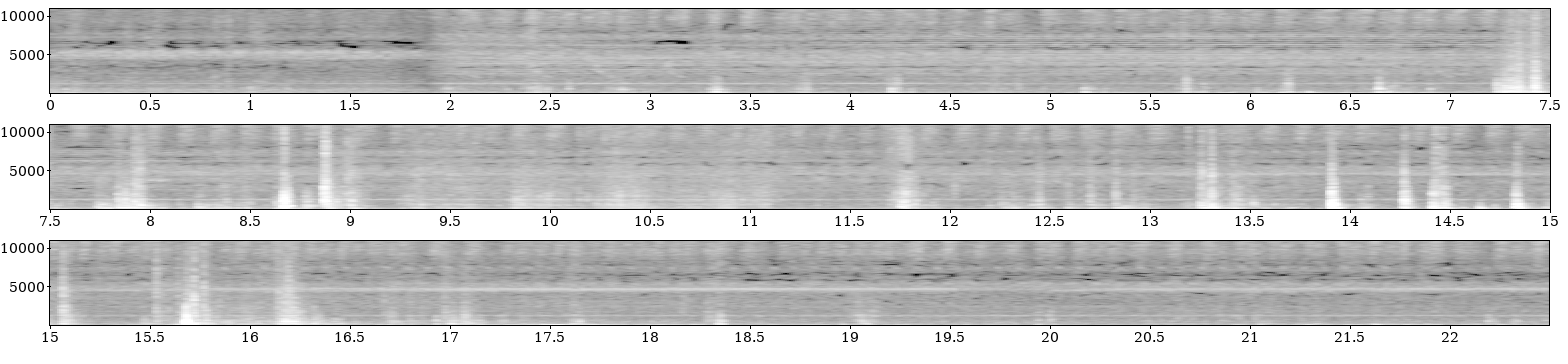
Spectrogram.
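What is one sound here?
Footsteps crunch through dry grass and stalks.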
